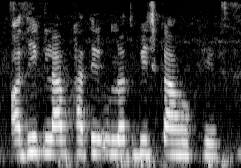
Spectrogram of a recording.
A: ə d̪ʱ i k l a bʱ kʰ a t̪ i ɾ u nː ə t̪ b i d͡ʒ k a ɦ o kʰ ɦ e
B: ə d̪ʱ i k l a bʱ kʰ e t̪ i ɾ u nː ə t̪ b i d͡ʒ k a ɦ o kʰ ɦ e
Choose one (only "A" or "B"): A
